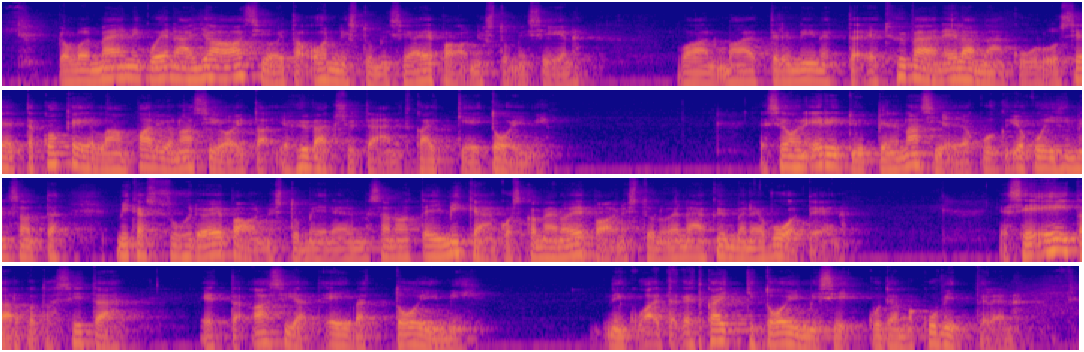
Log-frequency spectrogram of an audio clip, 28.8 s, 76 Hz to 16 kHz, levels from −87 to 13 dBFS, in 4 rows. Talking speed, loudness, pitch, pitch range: 165 wpm, -26 LUFS, 100 Hz, 95-115 Hz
